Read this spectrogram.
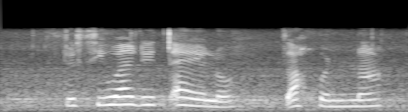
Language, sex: Tswana, female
